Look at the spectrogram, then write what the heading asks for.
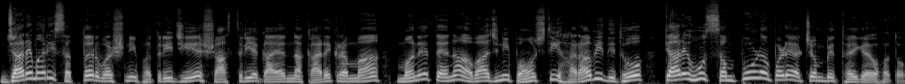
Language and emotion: Gujarati, surprised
